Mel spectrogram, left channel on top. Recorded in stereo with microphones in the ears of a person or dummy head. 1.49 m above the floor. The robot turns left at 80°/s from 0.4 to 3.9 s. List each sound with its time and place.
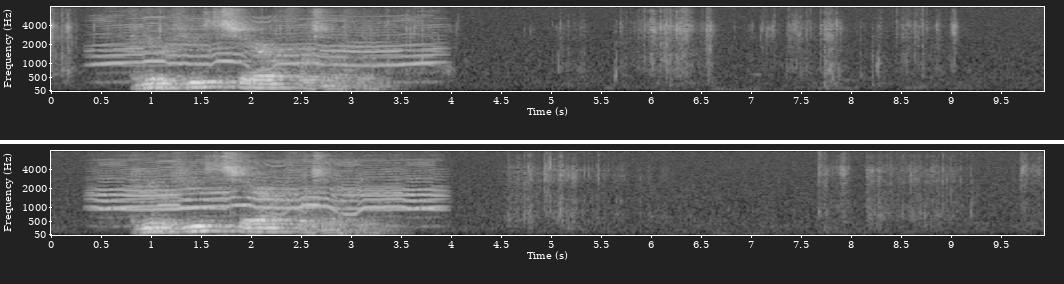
0.8 s a man speaking: 140° left, 1.3 m; by 3.2 s 55° right, 1.3 m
